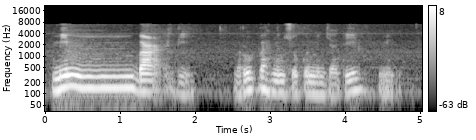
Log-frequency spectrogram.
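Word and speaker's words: مِنْ بَعْدِ: yang pertama mim badi Jadi bukan Min badi bukan bukan Min tapi mim badi merubah nun sukun menjadi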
